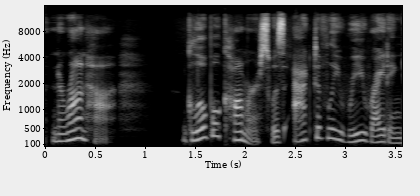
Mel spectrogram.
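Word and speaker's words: naranja: As early European languages absorbed this foreign commodity, they initially preserved that starting N sound. In Spain, for example, it became naranha.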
